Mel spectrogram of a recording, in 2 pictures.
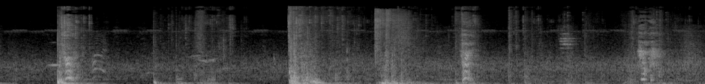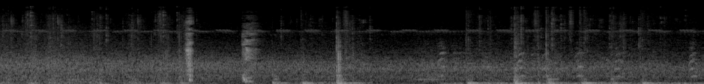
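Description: Soft thuds and scuffs sound as a figure climbs and runs across a rooftop.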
